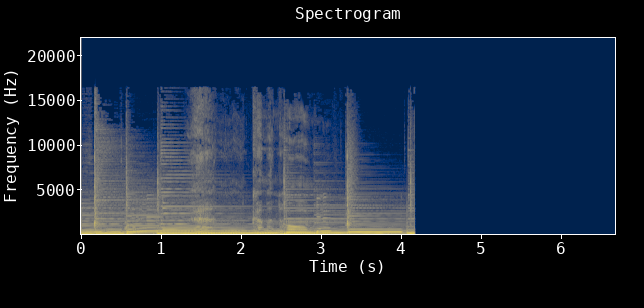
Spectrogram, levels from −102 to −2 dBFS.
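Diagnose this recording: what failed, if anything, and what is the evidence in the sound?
The input feed was likely lost upstream of the recorder, at the analogue wiring or device connection, while writing continued. The audio dropout to silence begins abruptly at 4.16 s and runs to the end: plain silence with no room tone, and whatever followed is gone.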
